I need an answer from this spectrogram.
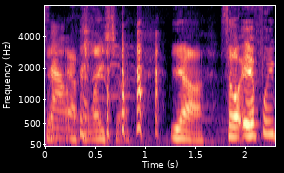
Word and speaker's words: Appalachia: I think we usually say Appalachian. See, that's how I've always pronounced it. But I think there it's Appalachia. Yeah, she said it's Appalachia. There's a latch in the middle.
